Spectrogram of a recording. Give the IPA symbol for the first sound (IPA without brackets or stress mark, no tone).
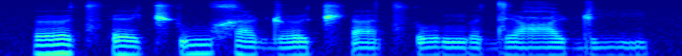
œ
